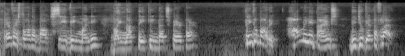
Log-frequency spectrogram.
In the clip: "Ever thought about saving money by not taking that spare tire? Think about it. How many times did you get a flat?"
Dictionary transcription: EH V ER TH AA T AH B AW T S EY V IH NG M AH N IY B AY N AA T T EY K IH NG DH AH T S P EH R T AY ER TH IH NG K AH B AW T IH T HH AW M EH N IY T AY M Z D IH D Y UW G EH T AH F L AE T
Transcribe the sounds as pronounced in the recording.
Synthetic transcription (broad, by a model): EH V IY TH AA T AH B AW T S EY V IH NG M AH N IY B AY N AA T T EY K IH NG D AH T S P EH R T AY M T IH NG K AH B AW T IH T HH AW M EH N IY T AY M S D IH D Y UW G EH T AH F L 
